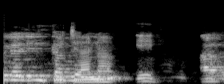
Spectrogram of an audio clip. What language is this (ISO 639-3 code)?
swa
